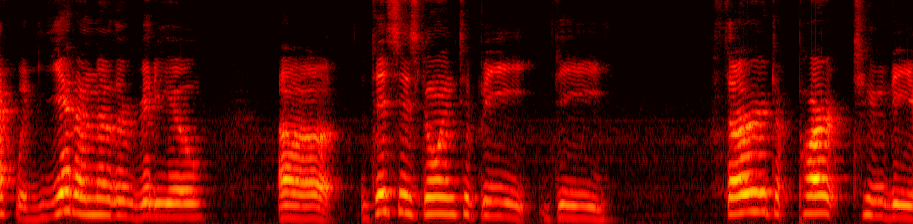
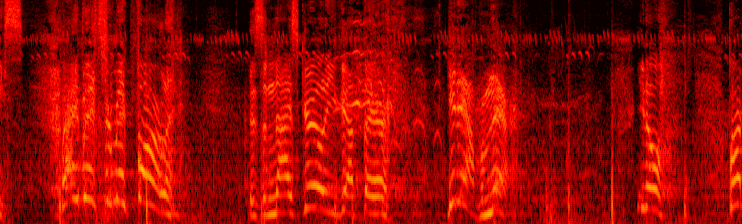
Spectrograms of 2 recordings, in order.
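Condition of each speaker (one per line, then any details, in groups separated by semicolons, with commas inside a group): Cerebral palsy; affects muscle movement, intellect unaffected, eight major surgeries
No condition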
